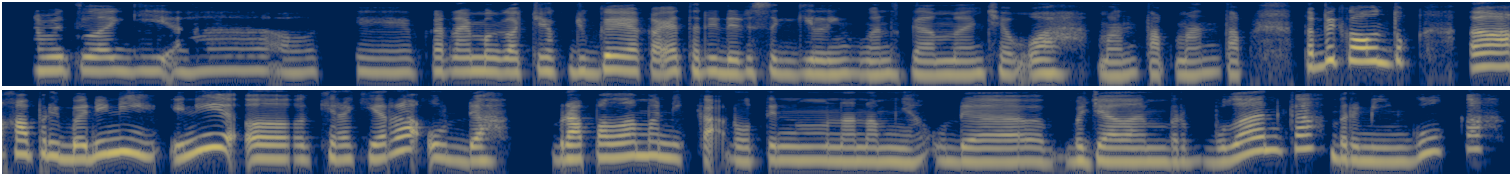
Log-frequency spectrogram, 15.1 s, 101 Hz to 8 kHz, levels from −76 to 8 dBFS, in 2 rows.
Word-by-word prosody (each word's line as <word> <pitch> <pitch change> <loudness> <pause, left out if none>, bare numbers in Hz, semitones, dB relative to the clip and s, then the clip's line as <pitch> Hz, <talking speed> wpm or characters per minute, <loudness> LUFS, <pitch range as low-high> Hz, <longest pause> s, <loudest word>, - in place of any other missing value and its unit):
Duit 230 0 -2
lagi, 225 -1 -3
ah, 230 0 -9
oke 210 0 -9
karena 225 0 -4
emang 220 0 0
gak 210 -1 -2
cocok 220 -2 -4
juga 215 +2 +1
ya 235 -2 +5
Kak - - -2
ya - - -1
tadi 220 0 -3
dari 200 0 -2
segi 200 -1 -6
lingkungan 190 0 -4
segala 185 -1 -5
macam 190 +2 -4
wah 200 +1 -1 0.2
mantap 185 +2 -6
mantap. 185 0 -7 0.2
Tapi 275 +7 +3
kalau 370 -1 +10
untuk, 360 0 -1 0.2
eee, 285 +1 +7
Kakak 290 0 +5
pribadi 250 0 +2
nih 305 -4 +5
ini, 330 - +5
eee, 225 -1 +2
kira-kira 235 +9 +1
udah 210 -3 -1 0.3
berapa 230 +1 +4
lama 260 +2 +3
nih 235 - -3
Kak - - -1
rutin 210 +1 -3
menanamnya? 200 -1 -2
Udah 195 -2 -2
berjalan 195 -1 -1
berbulan 200 - +1
kah? 385 +1 +1
Berminggu 215 +7 -3
kah? 375 +3 -5
215 Hz, 175 wpm, -22 LUFS, 200-235 Hz, 0.3 s, kalau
